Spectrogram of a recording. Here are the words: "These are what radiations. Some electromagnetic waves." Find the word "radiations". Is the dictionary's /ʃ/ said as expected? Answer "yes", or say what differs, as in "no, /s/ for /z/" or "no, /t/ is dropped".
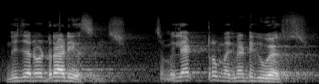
no, /s/ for /ʃ/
